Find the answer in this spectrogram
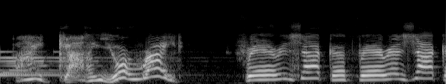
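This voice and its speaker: A cartoonish character voice talks at a very slow pace with a fairly high pitch. Faint music plays in the background. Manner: playful, giggly, jokey.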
